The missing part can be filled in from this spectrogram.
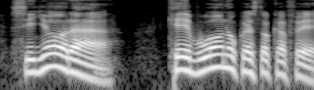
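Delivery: loud, slow, drawn-out hollered delivery. Retelling shouting to the landlady over two people shouting nearby, retelling a shout. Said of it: "mi sono messo a gridare e gli ho detto".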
